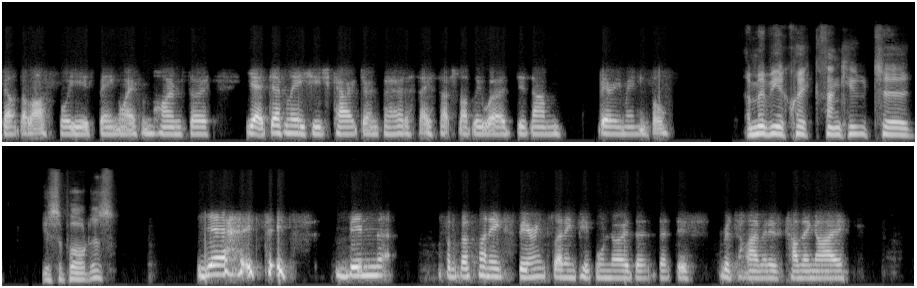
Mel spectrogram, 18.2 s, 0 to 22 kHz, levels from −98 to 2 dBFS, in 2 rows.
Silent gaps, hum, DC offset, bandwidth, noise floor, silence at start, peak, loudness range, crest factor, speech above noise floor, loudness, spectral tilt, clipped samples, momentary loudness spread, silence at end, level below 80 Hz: 7.08-7.30 s; none; under 0.1%; 12 kHz; -67 dBFS; 0 s; -4 dBFS; 5 LU; 18 dB; 46 dB; -22 LUFS; -7 dB/octave; under 0.1%; 11 LU; 0.65 s; -68 dBFS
